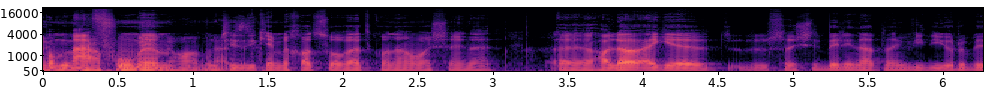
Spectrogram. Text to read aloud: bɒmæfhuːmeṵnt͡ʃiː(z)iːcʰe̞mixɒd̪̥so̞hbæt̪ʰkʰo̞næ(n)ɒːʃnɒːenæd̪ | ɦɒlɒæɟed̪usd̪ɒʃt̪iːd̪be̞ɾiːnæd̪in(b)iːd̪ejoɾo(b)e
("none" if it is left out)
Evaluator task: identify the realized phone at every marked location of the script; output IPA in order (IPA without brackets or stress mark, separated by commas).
z, m, v, b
